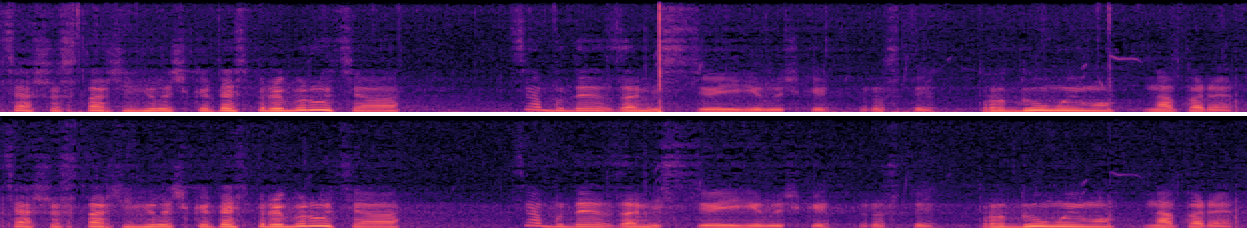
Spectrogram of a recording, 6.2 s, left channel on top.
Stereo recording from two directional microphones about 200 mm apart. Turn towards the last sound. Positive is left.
turn(degrees=0)  # may be behind; listen again after turning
